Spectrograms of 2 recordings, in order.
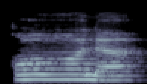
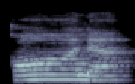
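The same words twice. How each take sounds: No difference in how they are said.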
